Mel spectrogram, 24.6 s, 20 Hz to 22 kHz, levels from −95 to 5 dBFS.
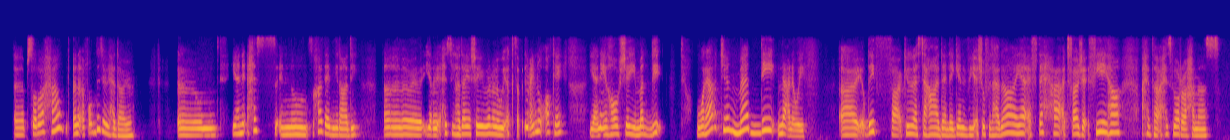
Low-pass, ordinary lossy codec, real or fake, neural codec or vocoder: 7.2 kHz; Opus, 32 kbps; fake; codec, 16 kHz, 0.5 kbps, X-Codec, WavLM features, trained on Multilingual LibriSpeech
